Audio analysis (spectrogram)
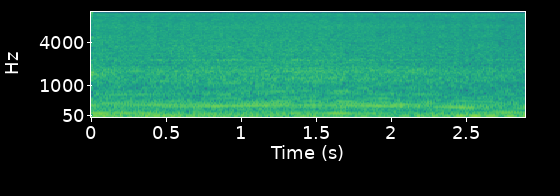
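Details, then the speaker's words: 2005 Buick Terraza after 4T65-E transmission replacement: deep, steady rumble with faint drone when only the driver's side front wheel spins; bad driver's side wheel bearing, not the transmission. "It's coming from the driver's side tire. You know what that means? That means I do have a bad wheel bearing."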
